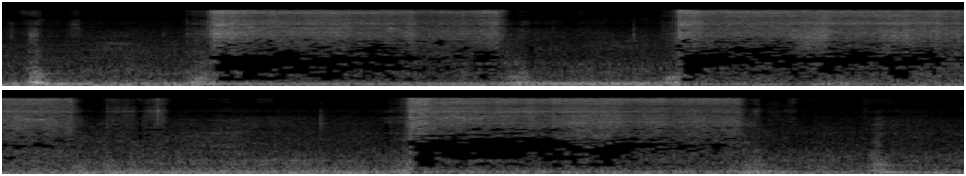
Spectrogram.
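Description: Air hisses sharply from a tyre valve in short bursts.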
